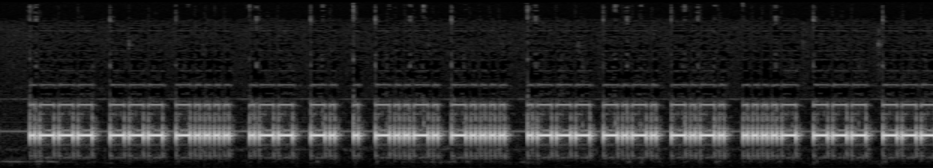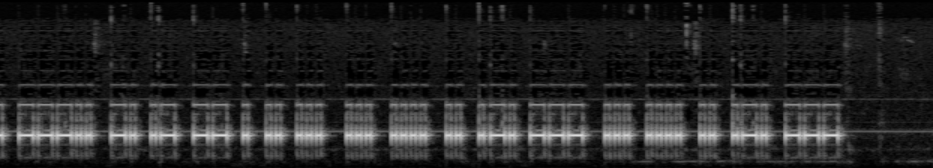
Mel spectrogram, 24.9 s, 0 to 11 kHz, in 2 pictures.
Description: Morse code, heard as a keyed tone, about 18 wpm, 650 Hz. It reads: JO6WNE/6 JCC 4OO8 NAME IS SHIRO SHIRO
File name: jh8cbh / 2021cw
